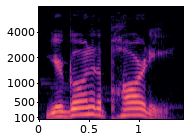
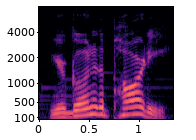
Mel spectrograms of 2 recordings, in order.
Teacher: For example, if you say, you're going to the party with a flat tone, it's just a statement. But if you raise your voice at the end, you're going to the party, it becomes a question.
